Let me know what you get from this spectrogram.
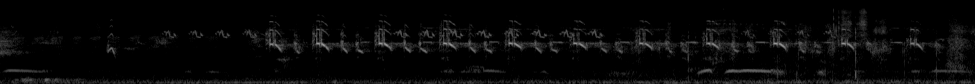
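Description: Songbird calling in a repeated series of short, downward-sweeping chirps, about three a second, growing louder a couple of seconds in after a quicker, fainter run of higher chirps.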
